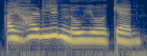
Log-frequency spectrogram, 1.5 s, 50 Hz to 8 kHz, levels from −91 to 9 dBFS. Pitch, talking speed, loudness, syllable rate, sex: 240 Hz, 205 wpm, -14 LUFS, 5.1 syllables/s, female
